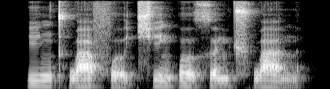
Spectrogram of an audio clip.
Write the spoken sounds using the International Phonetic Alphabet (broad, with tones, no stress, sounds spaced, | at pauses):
i˥ ŋ t̪ʰ w ä˧˥ f ɤ̰˨˩ t͡ɕʰ i˥˧ n p ɤ˥˩ x ə˥ n ʈ͡ʂʰ w a˥˩ n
